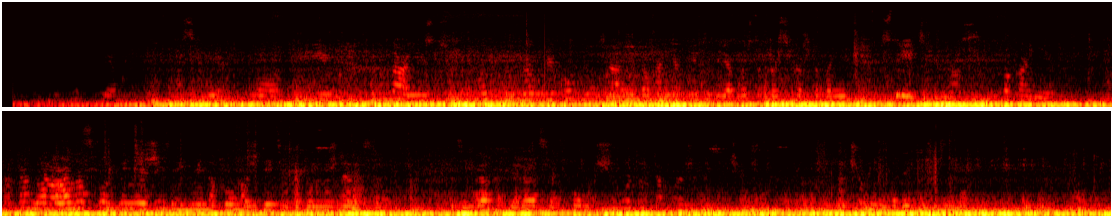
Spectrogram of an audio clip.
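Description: A moving passenger train heard from inside a sleeper carriage: a steady low rumble of the train running along the track, with scattered light clicks and rattles. It fades in over the first two seconds.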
